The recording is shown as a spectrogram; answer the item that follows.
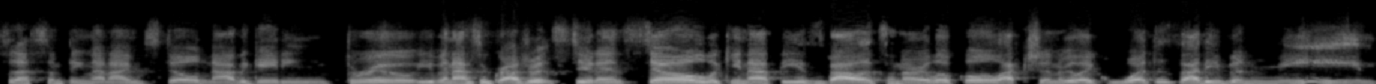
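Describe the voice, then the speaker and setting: Speech moves at a moderate pace with hardly any pauses against a quiet background. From US, child of immigrants. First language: non-English. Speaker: graduate assistant, podcast co-host. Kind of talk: casual panel discussion.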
